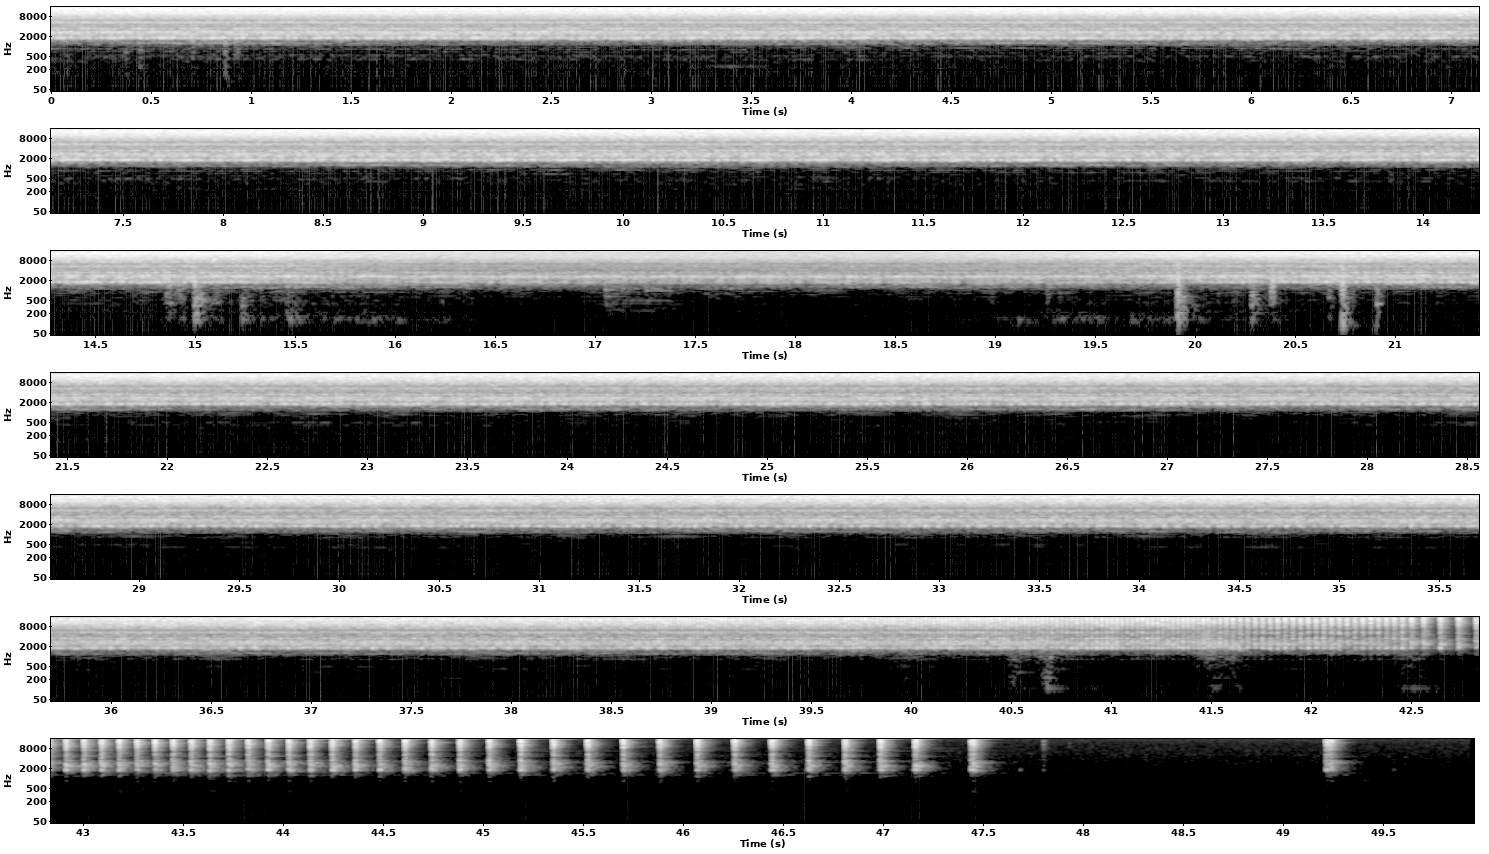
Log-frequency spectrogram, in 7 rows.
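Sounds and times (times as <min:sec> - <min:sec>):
bike hub freewheel buzz: 0:00.0 - 0:47.6
knocks: 0:14.8 - 0:16.2, 0:19.0 - 0:21.1.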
